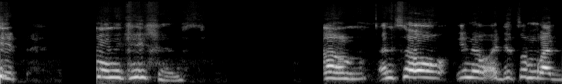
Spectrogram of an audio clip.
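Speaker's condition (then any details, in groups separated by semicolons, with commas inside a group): Cerebral palsy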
